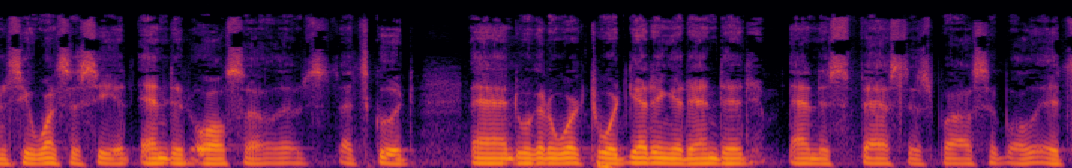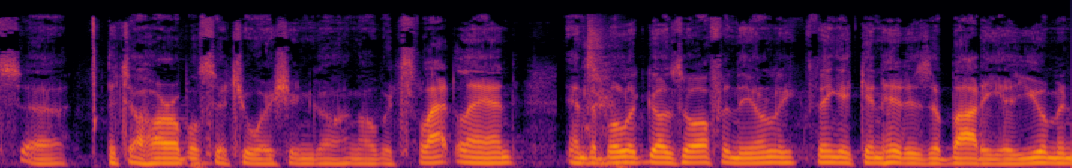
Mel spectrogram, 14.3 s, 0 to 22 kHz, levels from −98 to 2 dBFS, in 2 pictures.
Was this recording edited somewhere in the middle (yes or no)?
no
